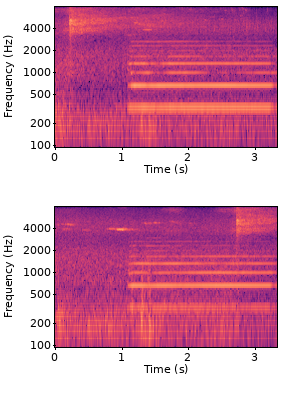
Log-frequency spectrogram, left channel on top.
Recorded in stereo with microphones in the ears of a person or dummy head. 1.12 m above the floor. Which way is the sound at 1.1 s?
30° right (ahead or behind).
